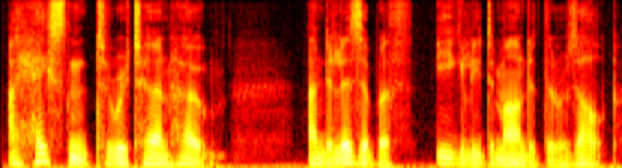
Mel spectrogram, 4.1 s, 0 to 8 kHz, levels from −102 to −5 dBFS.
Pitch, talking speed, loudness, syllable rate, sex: 90 Hz, 160 wpm, -20 LUFS, 6.5 syllables/s, male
